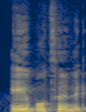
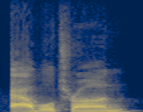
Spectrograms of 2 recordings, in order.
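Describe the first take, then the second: First: The final syllable has no r sound. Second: An r sound is added in the final syllable. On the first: The speaker calls it right. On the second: The speaker calls it wrong.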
